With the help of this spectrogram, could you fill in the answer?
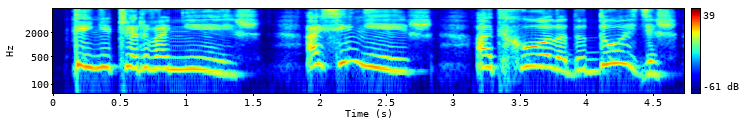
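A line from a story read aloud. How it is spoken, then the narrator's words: Tender, trembling. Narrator (Belarusian): ласкава гаварыла Галка, і губы яе дрыжалі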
